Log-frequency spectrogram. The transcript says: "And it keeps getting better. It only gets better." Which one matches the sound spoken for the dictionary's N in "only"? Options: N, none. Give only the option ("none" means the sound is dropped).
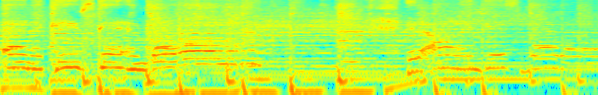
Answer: none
